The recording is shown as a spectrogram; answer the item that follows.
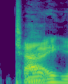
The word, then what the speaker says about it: Teige: Yeah, Tig, yeah. – Yeah, T-E-I-G-E.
